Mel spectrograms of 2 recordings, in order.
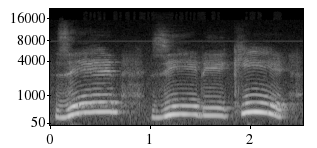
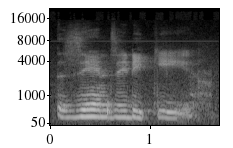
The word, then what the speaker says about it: Zain Siddiqui: It is pronounced Zain Siddiqui, not Zain Siddiqui.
